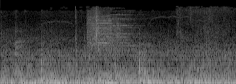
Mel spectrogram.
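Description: Faint low background hum of video game ambience, with a few soft clicks and a brief hiss about a second in.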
